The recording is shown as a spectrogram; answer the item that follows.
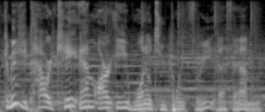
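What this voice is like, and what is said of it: Low, subdued radio DJ voice. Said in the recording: “Ooh, that was low and subdued. ... radio DJ voice”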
